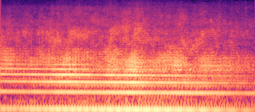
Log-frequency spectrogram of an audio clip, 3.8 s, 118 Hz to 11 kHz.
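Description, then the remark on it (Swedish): A propeller airplane drones overhead as it passes over a desert landscape, its steady engine hum with strong harmonic tones swelling slightly louder midway before easing off, continuous with no voices. “Inte förrän militära och civila piloter passerar över ökenlandskapet med flygplan under 1930-talet.”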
